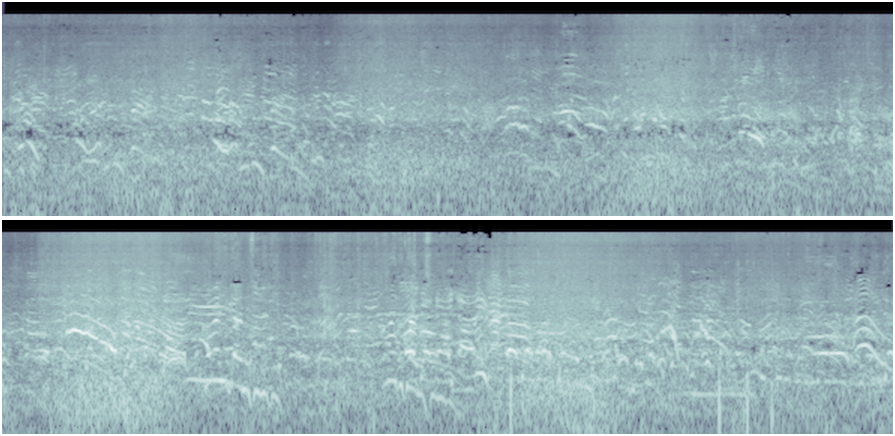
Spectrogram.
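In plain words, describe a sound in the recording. Small waves wash onto a pebbly shore.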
